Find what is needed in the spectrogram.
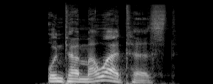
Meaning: inflection of untermauern: 1. second-person singular preterite 2. second-person singular subjunctive II
- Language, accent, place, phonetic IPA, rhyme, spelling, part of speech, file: German, Germany, Berlin, [ˌʊntɐˈmaʊ̯ɐtəst], -aʊ̯ɐtəst, untermauertest, verb, De-untermauertest.ogg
